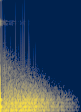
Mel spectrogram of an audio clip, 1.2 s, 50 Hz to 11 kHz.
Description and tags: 011-electronic airgun
Computer or Mobile Chat Message Notification
bounce-back, dark, knock, reverb, room, short, tap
